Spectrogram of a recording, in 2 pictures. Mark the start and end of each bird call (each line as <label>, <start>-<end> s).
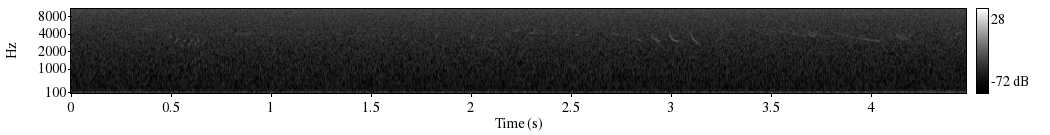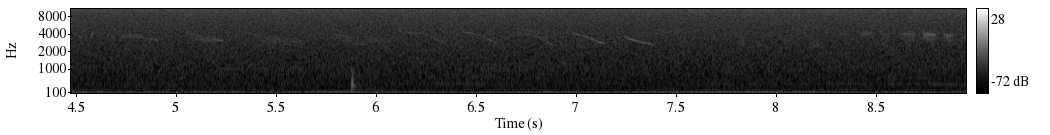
Eurasian Skylark (Alauda arvensis), 0.0-9.0 s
